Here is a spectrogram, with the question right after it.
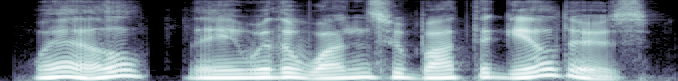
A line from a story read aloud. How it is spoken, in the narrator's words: Olaf said, his voice higher and faster than he liked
